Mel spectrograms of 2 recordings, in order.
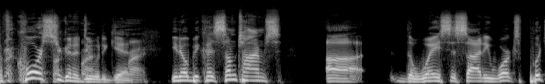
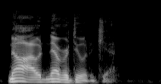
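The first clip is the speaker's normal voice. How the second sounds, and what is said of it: Sarcastic delivery. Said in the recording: “That was sarcasm.”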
